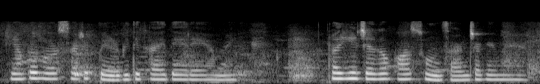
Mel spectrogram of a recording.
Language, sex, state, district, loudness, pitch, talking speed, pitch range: Hindi, female, Uttar Pradesh, Lalitpur, -15 LUFS, 235 Hz, 210 wpm, 220-255 Hz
